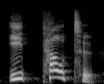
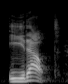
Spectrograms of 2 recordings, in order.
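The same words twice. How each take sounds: First: The t is clear and the words are separated. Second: The t is flapped, sounding like a light l. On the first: The speaker calls it wrong. "이렇게 발음되는 게 아니라" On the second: The speaker calls it right. "이게 리을처럼 바뀐다는 얘기예요"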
